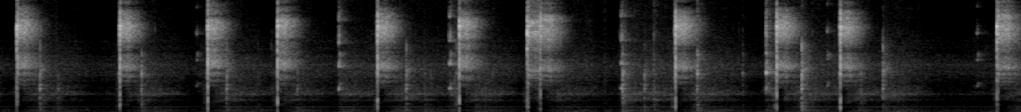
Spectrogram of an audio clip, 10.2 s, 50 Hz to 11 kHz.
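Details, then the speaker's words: Bench test of a carbureted Honda D15B/D16 distributor with the coil wired as it came from the factory: sharp, uneven spark snaps about once a second, one with a squeal, meaning the coil is wired wrong. "Si logran escuchar suena diferente la chispa, incluso se oye como un chillido. Esto quiere decir que la bobina está mal conectada."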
